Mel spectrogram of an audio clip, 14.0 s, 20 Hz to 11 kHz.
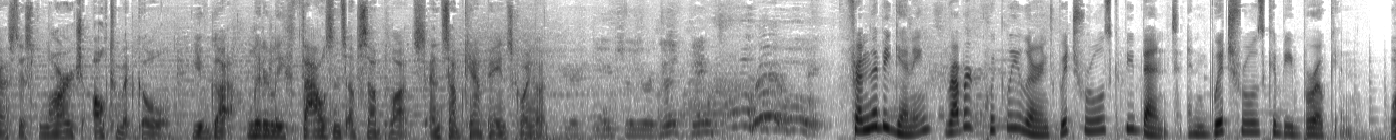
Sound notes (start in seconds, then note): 5.9 people talking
